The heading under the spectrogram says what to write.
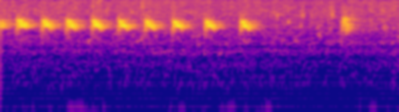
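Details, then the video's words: Grey-cheeked bulbul (cucak jenggot) in a natural masteran recording: nine loud, evenly spaced high chirps about five per second, then a brief gap and one more note, faint water behind. "Suara Asli Masteran Burung Cucak Jenggot"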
